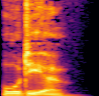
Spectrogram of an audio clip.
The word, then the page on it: audio: British English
